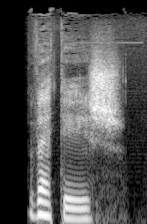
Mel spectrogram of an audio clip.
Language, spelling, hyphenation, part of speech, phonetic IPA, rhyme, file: Hungarian, vetés, ve‧tés, noun, [ˈvɛteːʃ], -eːʃ, Hu-vetés.ogg
- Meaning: 1. verbal noun of vet: sowing (the act or process of sowing) 2. verbal noun of vet: throw, throwing, cast, casting 3. crop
